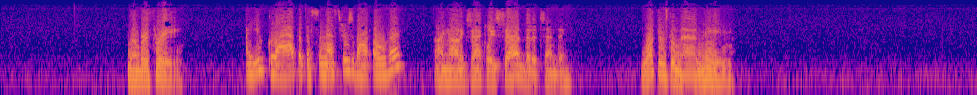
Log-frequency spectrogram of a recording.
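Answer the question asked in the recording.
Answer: He is glad the semester is ending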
